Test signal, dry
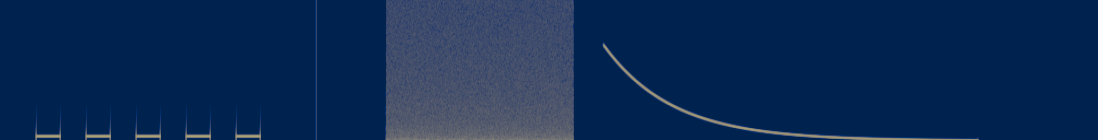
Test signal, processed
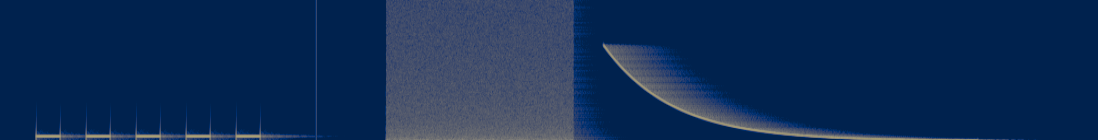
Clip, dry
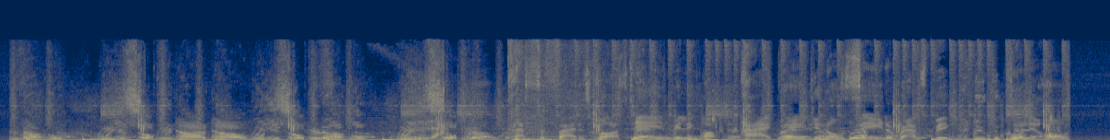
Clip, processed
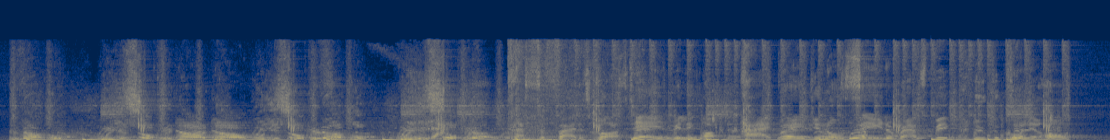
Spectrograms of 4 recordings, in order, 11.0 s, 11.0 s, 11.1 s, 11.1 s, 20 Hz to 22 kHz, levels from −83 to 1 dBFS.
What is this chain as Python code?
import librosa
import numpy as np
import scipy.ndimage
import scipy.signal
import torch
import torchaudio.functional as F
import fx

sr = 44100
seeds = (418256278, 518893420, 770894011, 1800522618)

y = fx.rev_fdn(x, sr, rt60_s=1.2, lf_ratio=0.9, hf_ratio=1.0, size_ms=11.0, drr_db=12.5)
